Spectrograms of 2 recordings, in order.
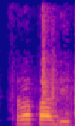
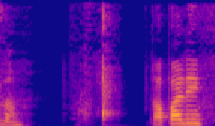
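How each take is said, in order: First: Louder, firmer, pas stretched long; emphatic repeat. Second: Slow dismayed drawl, almost to herself; dismayed realisation. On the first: Crafter confirming the piece won't fit, louder and emphatic. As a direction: insist it simply won't work. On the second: Crafter noticing the box won't fit, dismayed and slow. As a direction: let it sink in that it won't work. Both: Real, not acted.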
